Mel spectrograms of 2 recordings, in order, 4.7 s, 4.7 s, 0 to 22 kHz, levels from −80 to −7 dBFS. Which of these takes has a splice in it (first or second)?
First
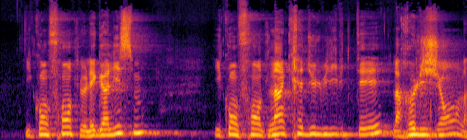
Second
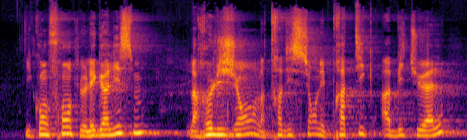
second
